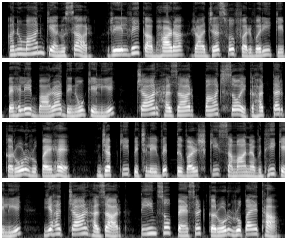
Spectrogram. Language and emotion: Hindi, neutral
